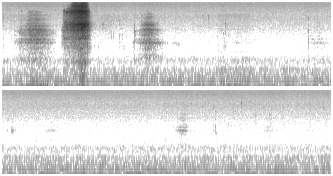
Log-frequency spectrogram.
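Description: A few short, muffled bursts through the nose over steady room hum, with faint sniffs after; a fit of stifled sneezes.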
